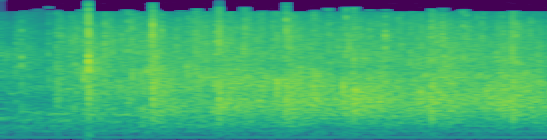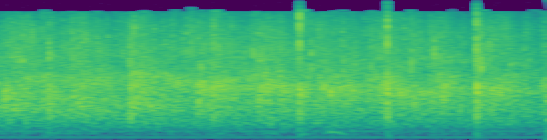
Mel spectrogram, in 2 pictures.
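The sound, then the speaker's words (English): An audience claps together in sustained, steady applause for a glorious day, a dense wash of many hands with a few sharper claps popping out, even in loudness throughout. “And I did forget to say, hey, let's applaud this glorious day.”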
